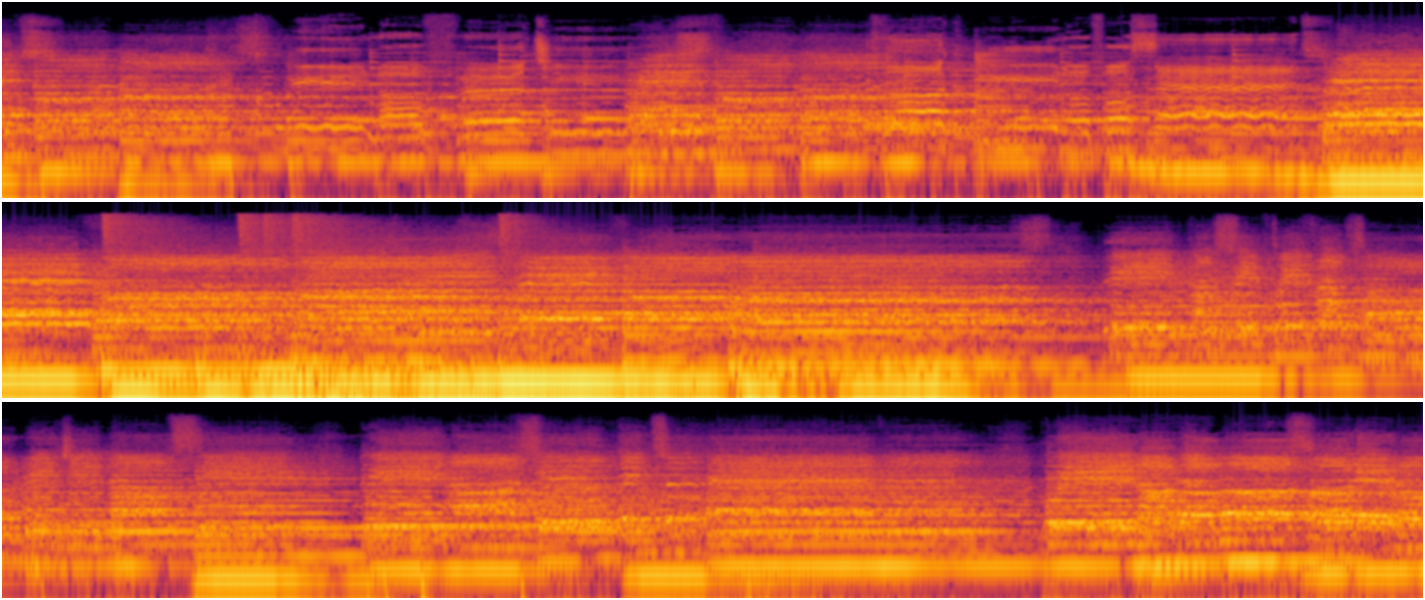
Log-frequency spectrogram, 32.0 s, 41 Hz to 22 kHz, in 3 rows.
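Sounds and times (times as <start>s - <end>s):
choir singing with vibrato: 0.0s - 31.9s
deep bass accompaniment: 10.0s - 19.7s.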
